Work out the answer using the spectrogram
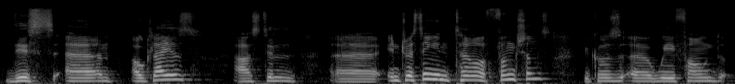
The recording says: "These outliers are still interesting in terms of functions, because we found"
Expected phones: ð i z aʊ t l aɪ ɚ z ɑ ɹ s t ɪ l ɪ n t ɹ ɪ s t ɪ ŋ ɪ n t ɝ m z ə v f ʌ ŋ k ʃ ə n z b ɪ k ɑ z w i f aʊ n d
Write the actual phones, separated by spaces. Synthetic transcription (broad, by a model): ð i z aʊ t l aɪ ɚ z ɑ ɹ s t ɪ l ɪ n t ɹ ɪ s t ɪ ŋ ɪ n t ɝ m ə v f ʌ ŋ k ʃ ə n z b ɪ k ɑ z w i f aʊ n d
